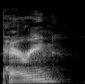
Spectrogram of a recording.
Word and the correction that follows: Perine: Perine. Yep. – those of you listening to me know I can't pronounce anybody's name. So Perine.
